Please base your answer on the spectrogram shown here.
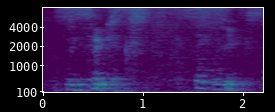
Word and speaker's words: six: Six. Six. Six. Okay. So this this is problematic for a lot of you. Six. So consonant clusters when they go together.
